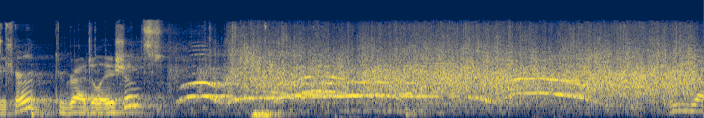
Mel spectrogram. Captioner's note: applause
